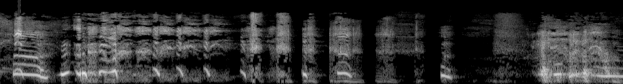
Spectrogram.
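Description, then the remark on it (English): Loud laughter breaks into a rough run of coughs, a dozen or so sharp bursts in uneven rhythm, with giggly voiced gasps between them and a final wheezy laugh-cough. “I'm going to start having a coughing fit.”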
